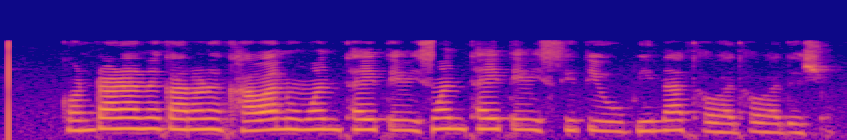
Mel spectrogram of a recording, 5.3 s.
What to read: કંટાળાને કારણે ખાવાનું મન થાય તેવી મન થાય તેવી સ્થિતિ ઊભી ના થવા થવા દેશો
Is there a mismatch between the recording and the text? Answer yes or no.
no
